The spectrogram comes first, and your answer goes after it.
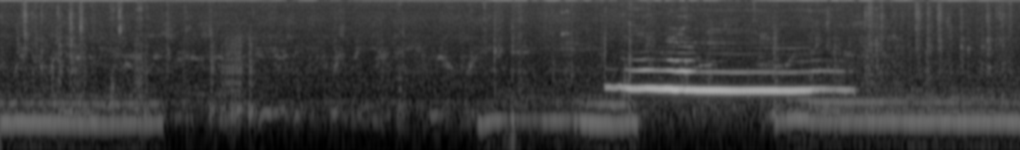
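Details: Indoor house cat after spotting a new cat, giving a single sustained, even-pitched whining howl of roughly two seconds, with a low humming drone and light room sounds before and after.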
